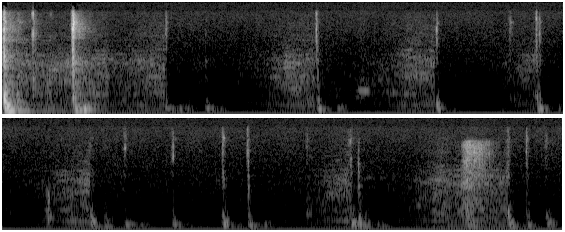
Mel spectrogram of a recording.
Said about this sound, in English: And I'm typing right now, please access my LinkedIn profile and share the screen.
